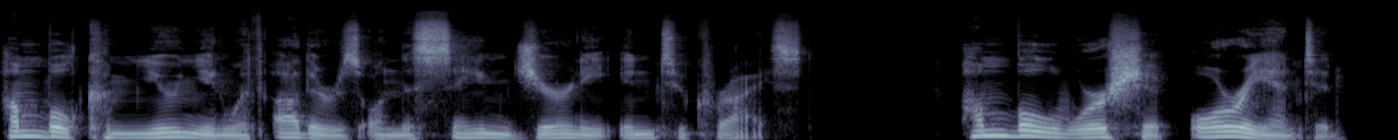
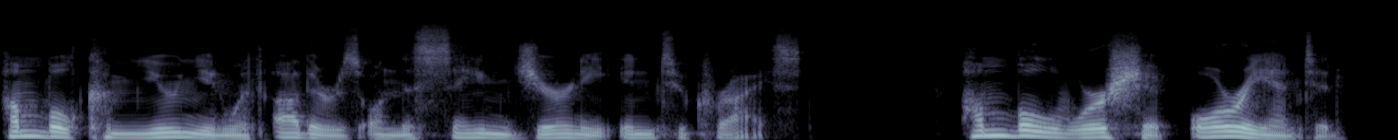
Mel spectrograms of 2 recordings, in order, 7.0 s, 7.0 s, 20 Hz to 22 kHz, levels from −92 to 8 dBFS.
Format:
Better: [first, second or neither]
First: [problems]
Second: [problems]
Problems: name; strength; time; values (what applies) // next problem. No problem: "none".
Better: first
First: none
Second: muffled; very; fading above 1.5 kHz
